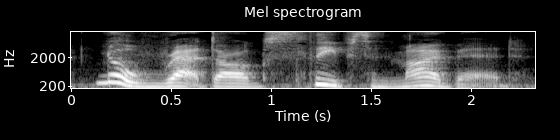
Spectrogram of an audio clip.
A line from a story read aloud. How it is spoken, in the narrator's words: said bitterly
